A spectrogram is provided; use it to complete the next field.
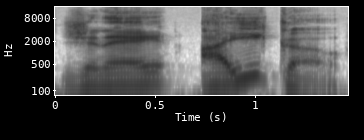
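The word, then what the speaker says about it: Jhené Aiko: introduce you how do you say it exactly Jan AO so I was like all right perfect go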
